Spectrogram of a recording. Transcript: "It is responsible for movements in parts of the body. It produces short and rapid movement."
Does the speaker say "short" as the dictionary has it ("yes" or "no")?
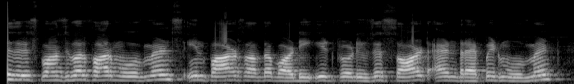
no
